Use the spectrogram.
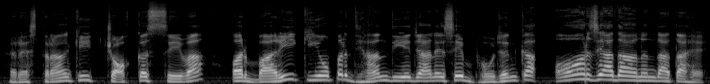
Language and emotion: Hindi, happy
